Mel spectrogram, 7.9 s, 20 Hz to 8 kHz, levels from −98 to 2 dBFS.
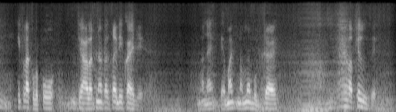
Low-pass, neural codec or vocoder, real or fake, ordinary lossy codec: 7.2 kHz; codec, 16 kHz, about 1 kbps, DyCAST, with the encoder's durations; fake; none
